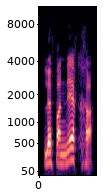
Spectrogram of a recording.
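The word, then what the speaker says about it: לפניך: Now, another time when that rule changes is with the ch sound, with the your suffix that's added on. Lefanecha. Then the next to last syllable gets the accent.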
